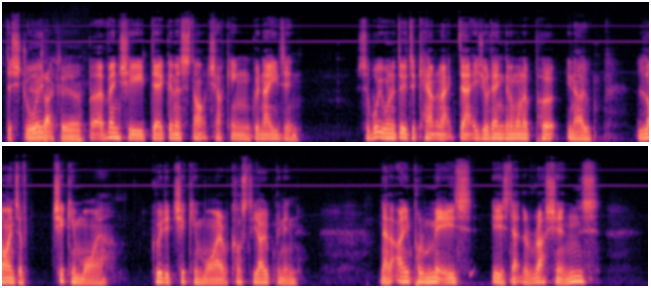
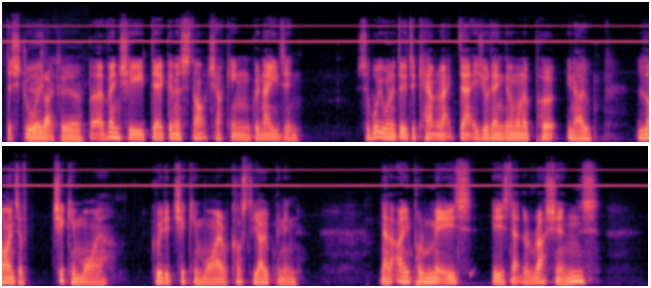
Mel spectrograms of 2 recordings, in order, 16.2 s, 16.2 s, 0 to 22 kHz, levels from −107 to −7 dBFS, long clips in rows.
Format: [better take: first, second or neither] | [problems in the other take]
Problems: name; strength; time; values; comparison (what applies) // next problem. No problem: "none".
first | high-pitched whine; loud; throughout; 7 kHz, 9 dB below the speech; faint in the first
